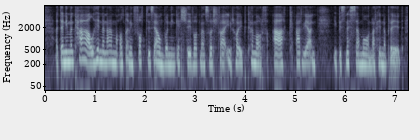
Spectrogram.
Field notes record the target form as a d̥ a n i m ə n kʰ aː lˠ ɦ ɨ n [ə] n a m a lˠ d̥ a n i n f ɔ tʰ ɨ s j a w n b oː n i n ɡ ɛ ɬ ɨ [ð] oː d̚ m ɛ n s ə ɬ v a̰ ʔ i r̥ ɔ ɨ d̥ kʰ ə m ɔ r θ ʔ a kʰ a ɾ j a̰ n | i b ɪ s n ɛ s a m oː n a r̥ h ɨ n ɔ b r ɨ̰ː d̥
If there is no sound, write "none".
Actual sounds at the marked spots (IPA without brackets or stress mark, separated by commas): ə, v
